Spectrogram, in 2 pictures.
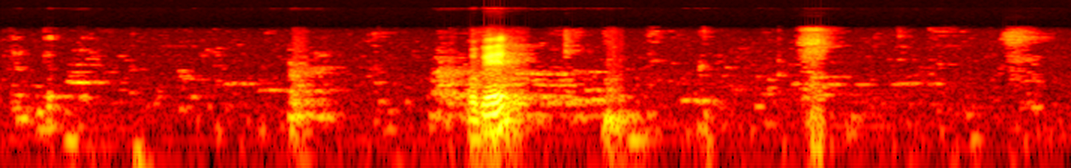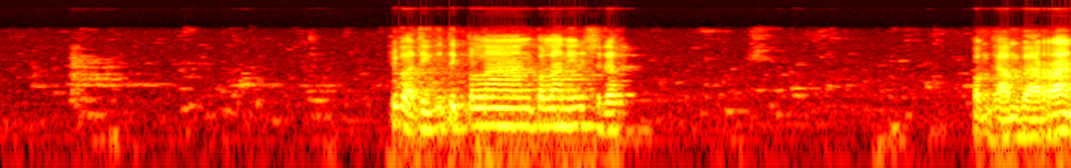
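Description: A man talks calmly and haltingly, close to a microphone.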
